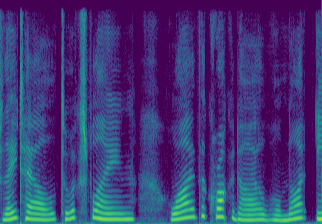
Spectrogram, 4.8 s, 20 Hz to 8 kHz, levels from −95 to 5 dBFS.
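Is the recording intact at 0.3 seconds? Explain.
Yes, the speech at 0.3 seconds plays through intact, with no dropout, click, distortion or other fault at that moment.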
